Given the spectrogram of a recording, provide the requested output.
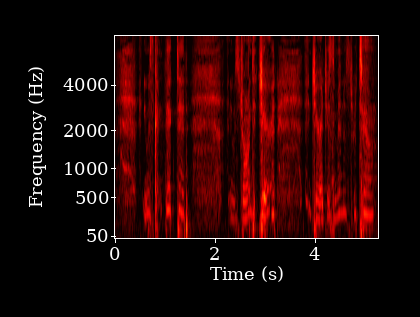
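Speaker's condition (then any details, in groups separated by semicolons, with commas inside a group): Laryngeal cancer; voice lost during fifth pregnancy, diagnosed seven months later, natural treatments, recurred, tracheostomy; about two years since voice loss, tracheostomy still in place, breathing through trach in throat; only little voice left, needs microphone turned way up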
